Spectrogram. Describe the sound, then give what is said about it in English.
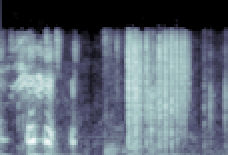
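Dice clatter and rattle across a hard tabletop in a quick burst of sharp clicks, fairly loud, after a brief murmur of a voice; the dice are rolled for a knowledge roll in a game. “So, would you please make me a knowledge roll? Oh, God, please, dice, fail me.”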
